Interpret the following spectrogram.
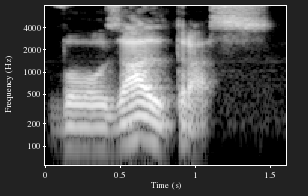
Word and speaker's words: vosaltres: base buddha is juan the s in vosaltres the first s is pronounced like a z vosaltras the accent is und same page and measure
